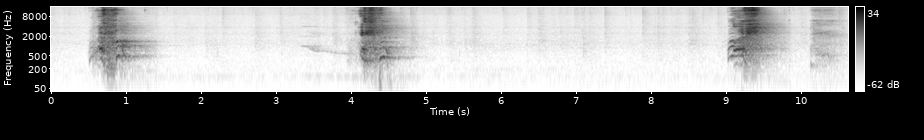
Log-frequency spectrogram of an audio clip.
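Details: Tickle-induced sneezes: three forceful, wet-sounding sneezes, each with a short breathy wind-up, spaced a few seconds apart; sneezing.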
